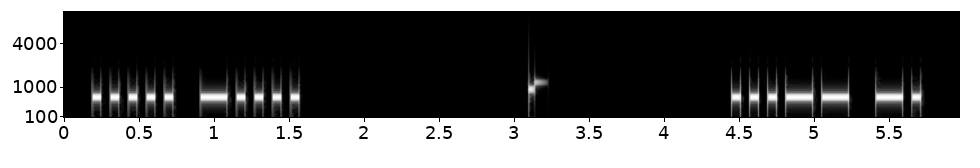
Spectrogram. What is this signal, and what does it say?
Morse code, heard as a keyed tone, about 20 wpm, 700 Hz. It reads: 56 3N
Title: Common Cut Numbers - 2-Digit 20wpm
